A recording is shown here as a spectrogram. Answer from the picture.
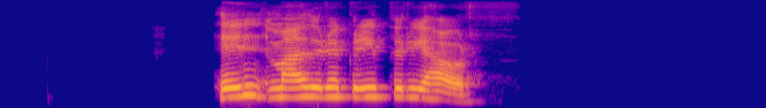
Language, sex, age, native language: Icelandic, female, 60-69, Icelandic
